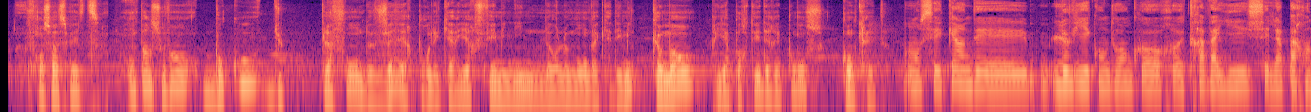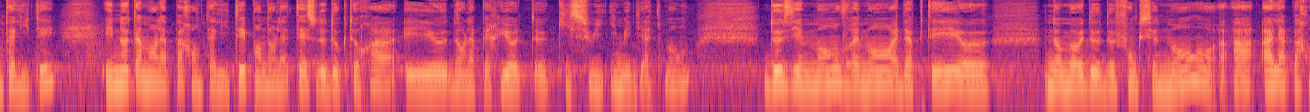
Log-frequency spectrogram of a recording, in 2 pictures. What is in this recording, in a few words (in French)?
extrait intvw; rectrice de l'UCLouvain; Le Musée L célèbre les 600 ans de l'Université de Louvain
